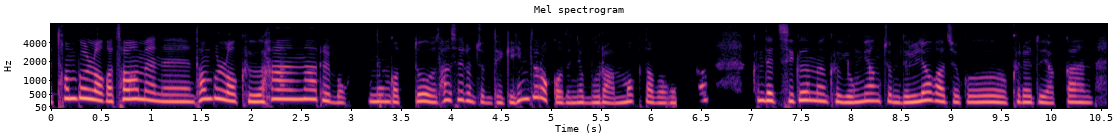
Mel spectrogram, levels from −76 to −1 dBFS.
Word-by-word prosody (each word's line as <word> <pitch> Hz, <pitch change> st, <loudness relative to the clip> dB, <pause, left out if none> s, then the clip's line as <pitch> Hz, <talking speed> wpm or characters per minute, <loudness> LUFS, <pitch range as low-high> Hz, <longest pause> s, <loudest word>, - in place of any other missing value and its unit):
텀블러가 335 Hz, -3 st, +3 dB
처음에는 255 Hz, -8 st, +2 dB
텀블러 320 Hz, -3 st, +2 dB
그 235 Hz, -1 st, +1 dB
1 330 Hz, +3 st, +3 dB
를 275 Hz, -4 st, -1 dB
먹는 235 Hz, +4 st, -4 dB
것도 230 Hz, +2 st, 0 dB
사실은 285 Hz, -1 st, -2 dB
좀 210 Hz, -2 st, -8 dB
되게 205 Hz, +1 st, -5 dB
힘들었거든요 245 Hz, -, -1 dB
물을 205 Hz, +2 st, -3 dB
안 190 Hz, +1 st, -5 dB
먹다 235 Hz, -1 st, -3 dB
먹으니까. 195 Hz, -1 st, -6 dB, 0.7 s
근데 280 Hz, -1 st, +3 dB
지금은 270 Hz, 0 st, 0 dB
그 225 Hz, -1 st, -2 dB
용량 245 Hz, +5 st, 0 dB
좀 230 Hz, -3 st, -3 dB
늘려 230 Hz, +8 st, +2 dB
가지고 220 Hz, -3 st, -1 dB
그래도 215 Hz, -2 st, -2 dB
약간 210 Hz, +2 st, -3 dB
240 Hz, 325 characters per minute, -23 LUFS, 215-285 Hz, 0.7 s, 텀블러가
